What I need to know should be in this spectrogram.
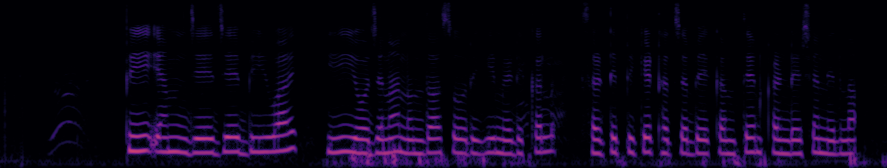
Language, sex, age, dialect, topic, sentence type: Kannada, female, 36-40, Dharwad Kannada, banking, statement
